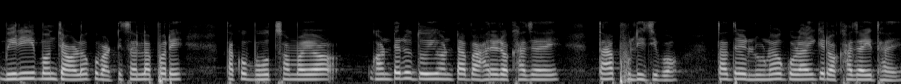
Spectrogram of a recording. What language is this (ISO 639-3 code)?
ori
